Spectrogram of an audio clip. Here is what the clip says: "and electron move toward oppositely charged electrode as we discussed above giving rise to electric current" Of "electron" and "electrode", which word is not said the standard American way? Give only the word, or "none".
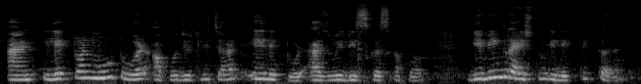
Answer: electrode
